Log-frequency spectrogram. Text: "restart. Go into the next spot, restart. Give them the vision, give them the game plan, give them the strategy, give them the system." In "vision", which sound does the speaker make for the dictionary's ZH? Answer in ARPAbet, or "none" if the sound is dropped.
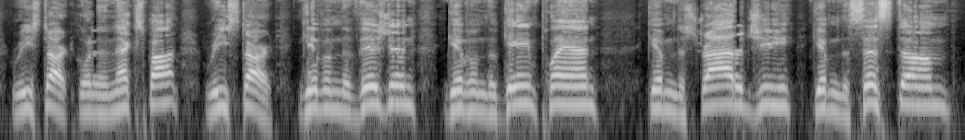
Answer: ZH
